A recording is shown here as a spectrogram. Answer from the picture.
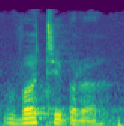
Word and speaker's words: vertebra: Đối với đốt sống số ít thì các bạn đọc là vertebra, vertebra, vertebra.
